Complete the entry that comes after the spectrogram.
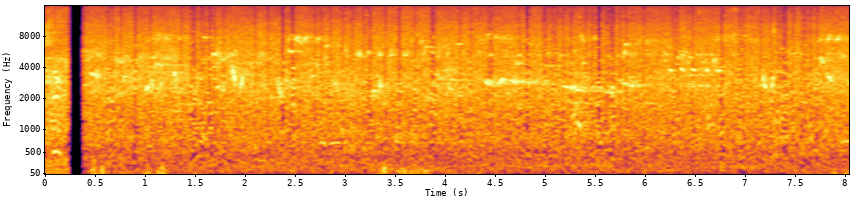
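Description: Small birds chirping and calling faintly over a steady background hiss, broken by a brief gap of silence just after the start.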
